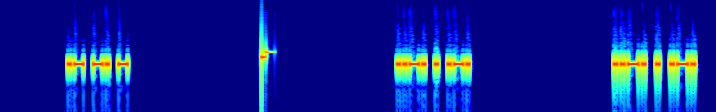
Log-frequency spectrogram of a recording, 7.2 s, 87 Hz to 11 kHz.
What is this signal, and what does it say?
Morse code, heard as a keyed tone, about 33 wpm, 700 Hz. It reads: ANT FER FER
